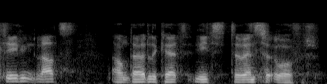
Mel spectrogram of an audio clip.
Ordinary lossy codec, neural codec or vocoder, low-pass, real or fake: AAC, 32 kbps; codec, 24 kHz, 3 kbps, HILCodec; 7.2 kHz; fake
